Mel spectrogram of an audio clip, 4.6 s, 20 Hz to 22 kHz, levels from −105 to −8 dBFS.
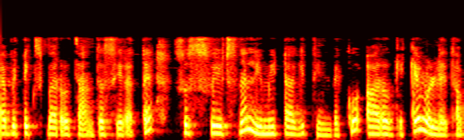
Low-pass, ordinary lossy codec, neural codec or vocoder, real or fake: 7.2 kHz; none; none; real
